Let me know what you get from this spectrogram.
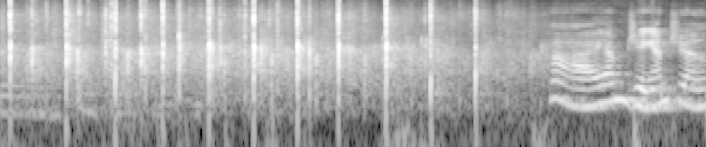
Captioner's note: applause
